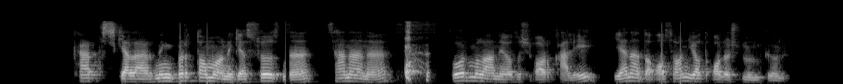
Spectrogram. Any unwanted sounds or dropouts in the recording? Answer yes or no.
yes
